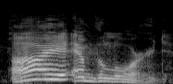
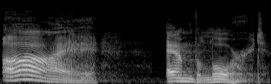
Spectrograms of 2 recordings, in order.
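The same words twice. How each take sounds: First: "I" leads, falling close on "Lord"; stress on I. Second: "I", a held pause, then a low, weighty "am the Lord"; pause after I, stress on am. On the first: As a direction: lean on the word "I". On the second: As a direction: let "I" hang, then land hard on "am". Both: Shown as a demonstration. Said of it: "I've underlined that".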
